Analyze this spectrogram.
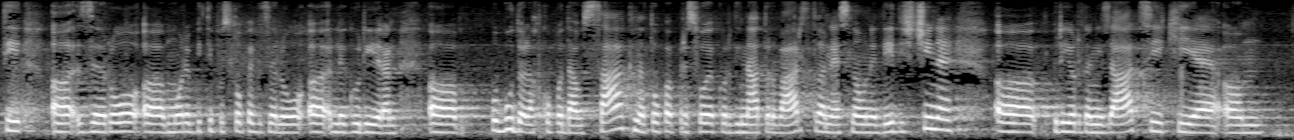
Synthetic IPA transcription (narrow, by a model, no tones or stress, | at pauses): t̪iəzɛɾoːmoːɾɛbit̪ipɔst̪oːpɛkzɛlolɛɡuliːɾan | pɔbuːd̪ɔlaxkopɔd̪awsaknat̪oːpapɾɛsoːjɛkoːɾd̪inaːt̪ɔɾʋaɾst̪ʋanɛsnɔwnɛd̪eːd̪iʃt͡ʃinɛ | əpɾiɔɾɡanizaːt̪sijikʰijɛəm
